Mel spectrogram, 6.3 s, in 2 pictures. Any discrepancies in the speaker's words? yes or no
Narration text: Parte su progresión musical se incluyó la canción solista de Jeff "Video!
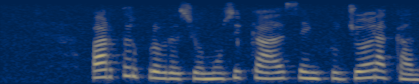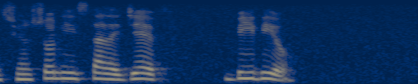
no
